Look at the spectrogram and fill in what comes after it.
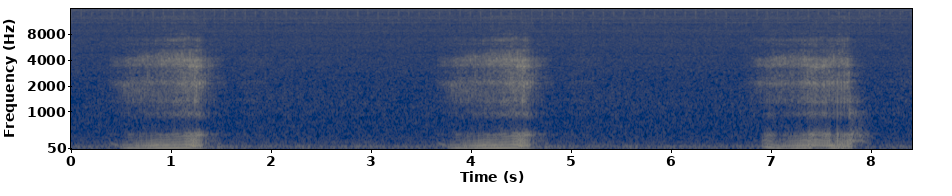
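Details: Loud snoring: three deep, rattling snores at a regular rhythm of about 18 breaths a minute, with quiet pauses between.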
